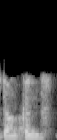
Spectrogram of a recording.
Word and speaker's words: Duncan: My name is Arthur Duncan, D-U-N-C-A-N.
